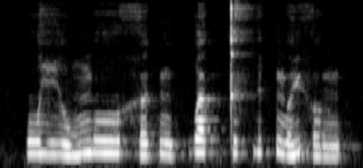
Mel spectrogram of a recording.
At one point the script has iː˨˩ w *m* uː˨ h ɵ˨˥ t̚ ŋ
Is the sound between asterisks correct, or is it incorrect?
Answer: correct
